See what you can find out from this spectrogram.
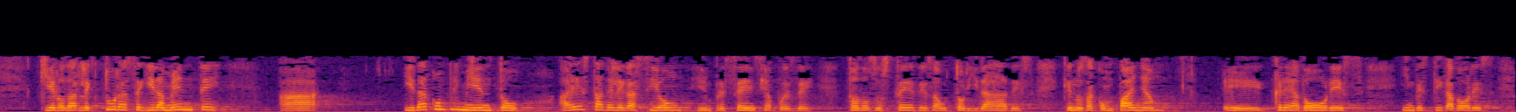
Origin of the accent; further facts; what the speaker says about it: Ecuador; en este sentimiento de tristeza como ecuatorianas y ecuatorianos que nos embargaba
